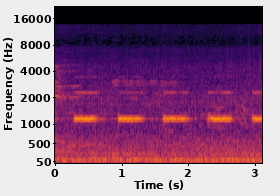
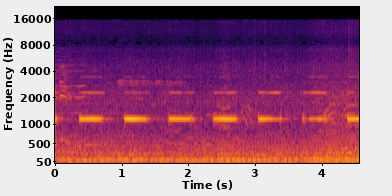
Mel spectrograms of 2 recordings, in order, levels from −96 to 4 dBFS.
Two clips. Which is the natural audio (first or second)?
second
